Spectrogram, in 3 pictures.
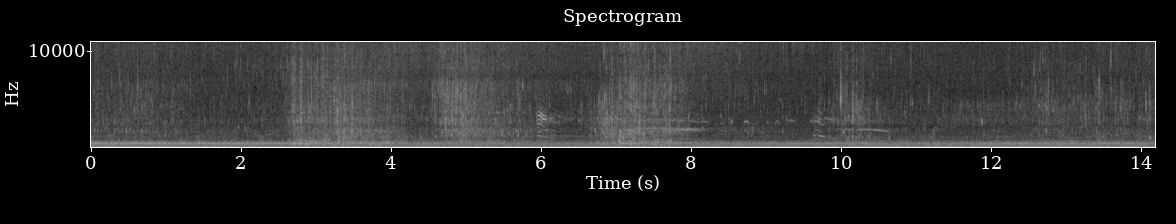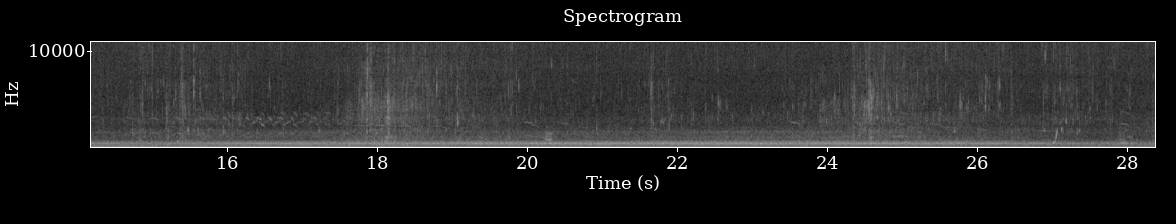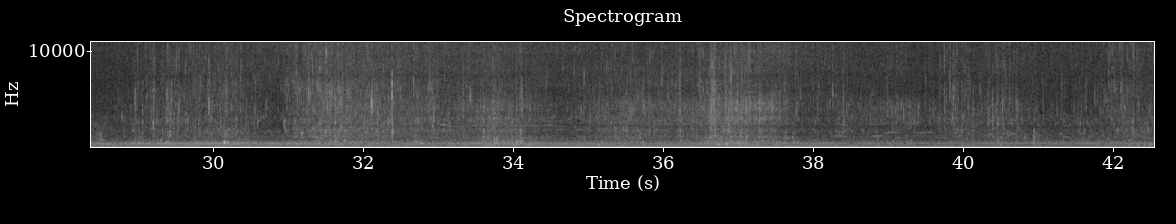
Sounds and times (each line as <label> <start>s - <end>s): Ferry leaving the harbour 0.0s - 42.5s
